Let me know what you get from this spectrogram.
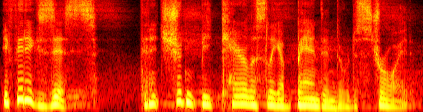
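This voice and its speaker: A man's voice: mid-range voice, animated, moderate pace, breathy edge. A man voicing a stern, scholarly young male forest ranger who speaks in a precise, lecturing way, in a game cutscene. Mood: earnest. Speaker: forest watcher.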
